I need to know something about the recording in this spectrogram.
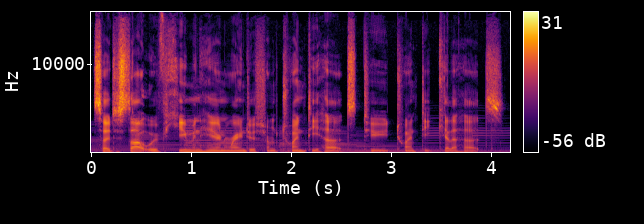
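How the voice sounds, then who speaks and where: A man's voice: medium pitch, moderate pace. A man explaining guitar gear in a casual voice-over, with a slightly nasal, thin sound and dry joking asides. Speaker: guitar pedal reviewer.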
